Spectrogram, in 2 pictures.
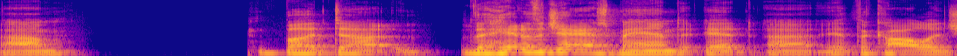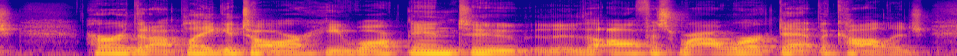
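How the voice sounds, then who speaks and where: A man with a Southern US accent at medium pitch. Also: fairly even intonation, moderate pace. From US South, South Carolina. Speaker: podcast co-host, church guitarist. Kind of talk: casual chat. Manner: halting, many fillers.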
